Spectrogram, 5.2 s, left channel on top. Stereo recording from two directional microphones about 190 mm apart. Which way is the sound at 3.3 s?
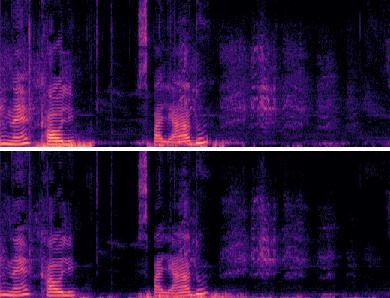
20° right (ahead or behind).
